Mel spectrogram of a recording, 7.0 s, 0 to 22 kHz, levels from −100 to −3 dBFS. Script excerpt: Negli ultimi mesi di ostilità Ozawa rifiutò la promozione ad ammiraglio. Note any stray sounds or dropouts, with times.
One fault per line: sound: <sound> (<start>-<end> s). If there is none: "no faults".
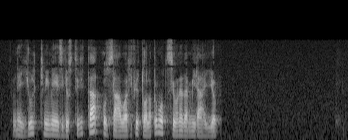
no faults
